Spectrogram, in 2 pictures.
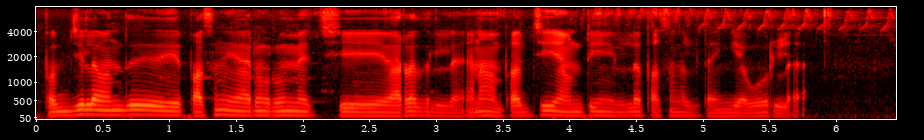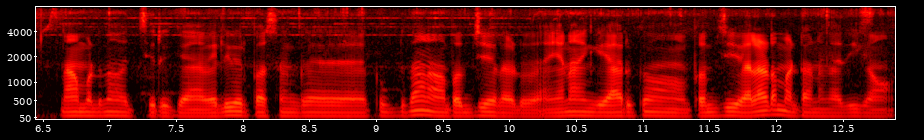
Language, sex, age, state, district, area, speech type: Tamil, male, 18-30, Tamil Nadu, Kallakurichi, urban, spontaneous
